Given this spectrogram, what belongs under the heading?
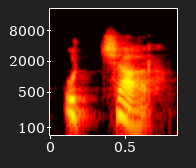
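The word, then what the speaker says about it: उच्चार: An example, Uchchar, where a ch is attached to another ch and you are making a sound that is more pronounced on ch, but one is pronounced half and another is pronounced full.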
